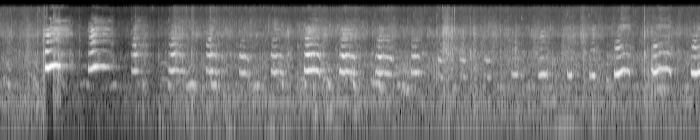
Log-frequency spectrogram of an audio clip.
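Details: Four-week-old Great Dane puppies whimpering and yipping: short, high, bent whines repeated in quick succession, overlapping, with a couple of louder rising yelps near the start and a faint steady hum underneath.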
